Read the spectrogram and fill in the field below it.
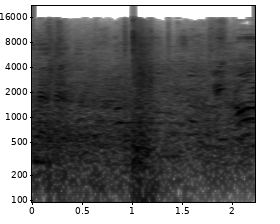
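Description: A body thumps onto a mat.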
